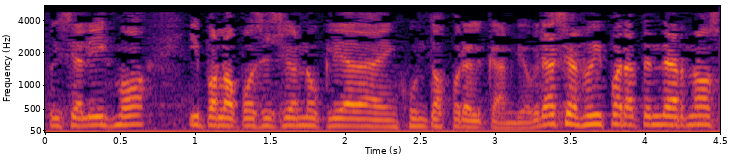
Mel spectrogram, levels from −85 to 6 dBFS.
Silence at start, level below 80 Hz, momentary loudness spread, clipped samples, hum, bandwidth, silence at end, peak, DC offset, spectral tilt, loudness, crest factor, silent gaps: 0 s; -50 dBFS; 7 LU; under 0.1%; none; 5 kHz; 0 s; -6 dBFS; 4%; -8 dB/octave; -21 LUFS; 16 dB; none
